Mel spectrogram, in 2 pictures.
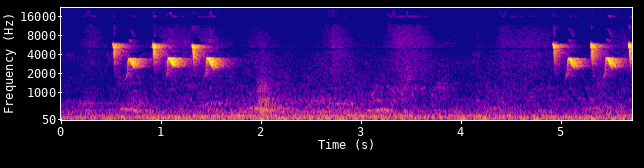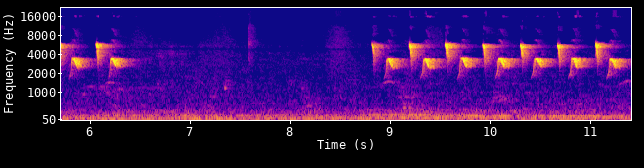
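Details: Small bird calling loudly in bursts: three runs of sharp high notes, each stepping down to a lower note, repeated rapidly about twice a second, separated by pauses with faint rustling and low background noise.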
